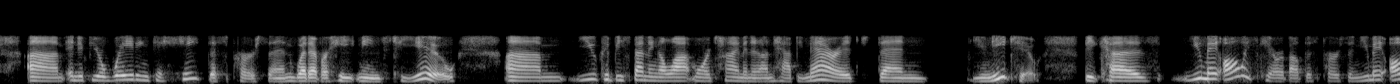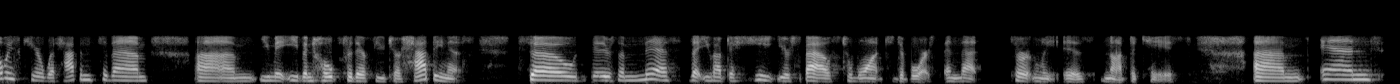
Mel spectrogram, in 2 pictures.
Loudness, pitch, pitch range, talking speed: -22 LUFS, 180 Hz, 155-210 Hz, 170 wpm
